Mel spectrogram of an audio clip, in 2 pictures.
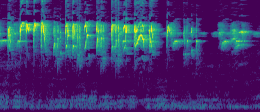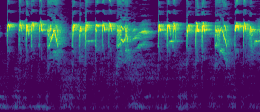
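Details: Male ruby-cheeked sunbird, worked up and calling for rivals, delivering bursts of rapid, thin, high-pitched chittering separated by short gaps, energetic and repeated throughout.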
